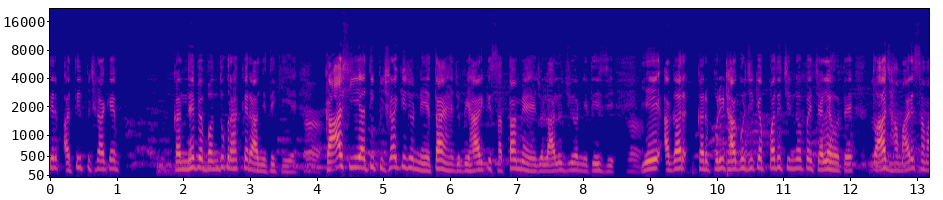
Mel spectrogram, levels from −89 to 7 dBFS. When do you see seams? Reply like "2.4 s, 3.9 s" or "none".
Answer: none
